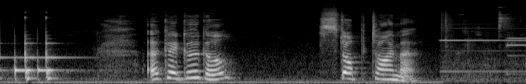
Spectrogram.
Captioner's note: timer alarm bleeps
